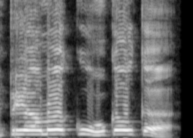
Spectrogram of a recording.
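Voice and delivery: very high, loud, drawn-out squeal; gushing woman. A narrator's reading. She teases her dressed-up friend, high gushing squeal. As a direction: squeal it slowly in delight.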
